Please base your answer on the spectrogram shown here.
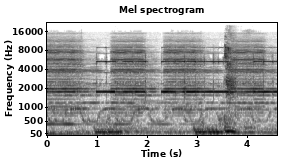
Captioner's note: VPN beeps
